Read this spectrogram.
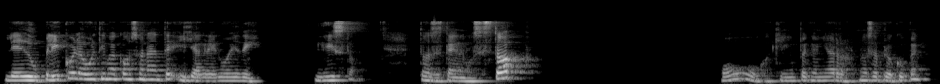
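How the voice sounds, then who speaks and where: A man's voice: sits high, expressive, normal speed, pauses often. A man with a Colombian Spanish accent teaching English grammar in a recorded online lesson. He repeats each rule and keeps checking in with his students. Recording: echoey, slightly dull screen recording.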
